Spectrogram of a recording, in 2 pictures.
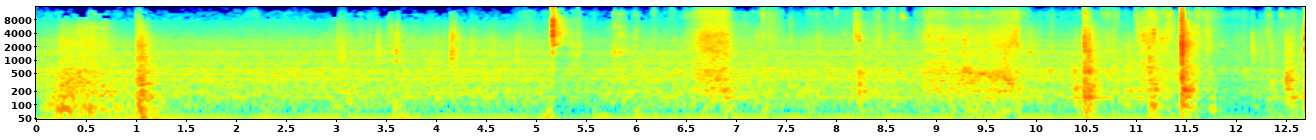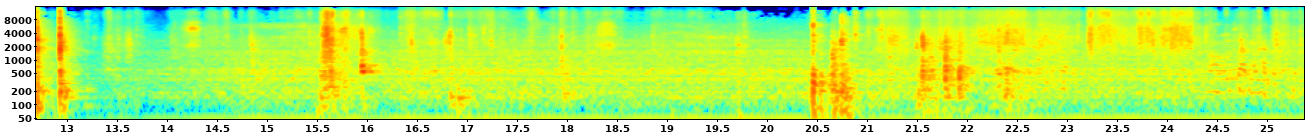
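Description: A cardboard box being opened by hand: flaps pulled loose and handled, giving scattered rustles, scrapes and knocks that come thickest about halfway through and again near the end, over a faint steady hum.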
